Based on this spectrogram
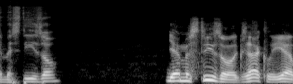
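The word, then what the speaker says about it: mestizo: You're going to say Mystiso.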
